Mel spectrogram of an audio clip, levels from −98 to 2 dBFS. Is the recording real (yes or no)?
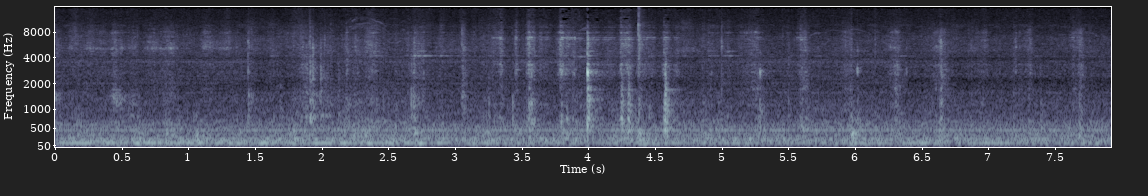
yes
